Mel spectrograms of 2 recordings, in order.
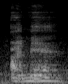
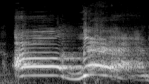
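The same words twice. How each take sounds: First: It is said weakly, without force. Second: It is said forcefully, with strong energy.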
